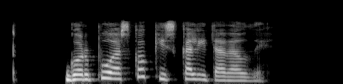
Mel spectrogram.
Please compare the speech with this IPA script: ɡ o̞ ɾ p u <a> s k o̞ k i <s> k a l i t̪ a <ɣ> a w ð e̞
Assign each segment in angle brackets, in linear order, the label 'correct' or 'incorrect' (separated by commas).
correct, correct, incorrect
